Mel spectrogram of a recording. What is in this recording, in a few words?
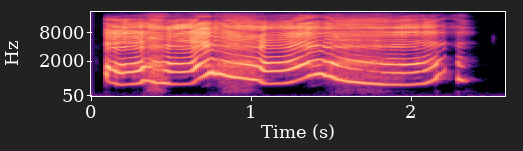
h voice; おっぱい図鑑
